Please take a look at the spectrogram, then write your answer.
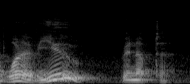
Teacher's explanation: So I'm stressing the word you, and if I stress it, then I don't contract. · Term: sentence stress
